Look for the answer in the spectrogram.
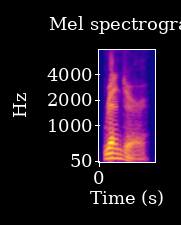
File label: "render", American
